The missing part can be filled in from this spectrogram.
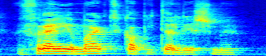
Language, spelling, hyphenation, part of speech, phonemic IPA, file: Dutch, vrijemarktkapitalisme, vrije‧markt‧ka‧pi‧ta‧lis‧me, noun, /vrɛi̯.əˈmɑrkt.kɑ.pi.taːˌlɪs.mə/, Nl-vrijemarktkapitalisme.ogg
- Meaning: free market capitalism (type of capitalism with sufficient anti-trust regulation to prevent widespread monopolisation)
